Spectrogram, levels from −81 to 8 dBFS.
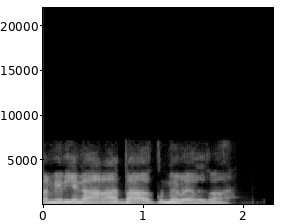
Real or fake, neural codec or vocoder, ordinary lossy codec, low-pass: fake; codec, 16 kHz, 1 kbps, FreqCodec, larger model; none; 7.2 kHz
